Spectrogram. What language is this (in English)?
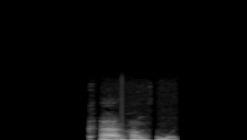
Thai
